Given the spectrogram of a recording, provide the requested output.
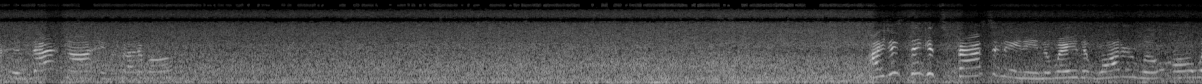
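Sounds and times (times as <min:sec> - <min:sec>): waterfalls cascading: 0:00.0 - 0:12.0.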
